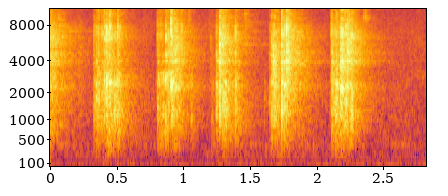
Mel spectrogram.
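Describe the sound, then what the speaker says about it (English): Cracked pepper ground from a pepper mill while cooking: five evenly spaced bursts of gritty, crackling grinding, each about a third of a second, close and clear with no talking. "Now I'm going to add some cracked pepper."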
